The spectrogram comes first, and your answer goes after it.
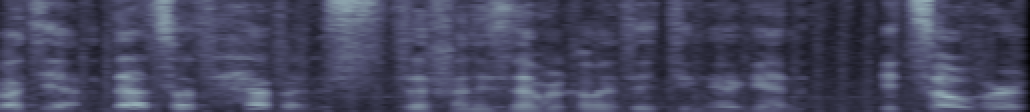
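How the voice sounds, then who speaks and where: A man of medium pitch with a non-native accent and fairly even intonation, against noticeable background noise. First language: not English. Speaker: esports race commentator. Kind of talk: live commentary.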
